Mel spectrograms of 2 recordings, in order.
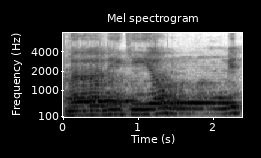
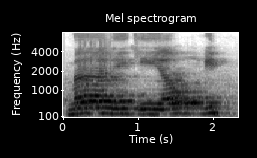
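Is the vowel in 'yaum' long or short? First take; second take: long; short. First: The vowel in 'yaum' is drawn out long. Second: The vowel in 'yaum' is kept short. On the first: The speaker calls it wrong. "dia nggak boleh dipanjangkan. Jangan Maliki yaumid, ini nggak boleh" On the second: The speaker calls it right. "Tapi satu harakat"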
